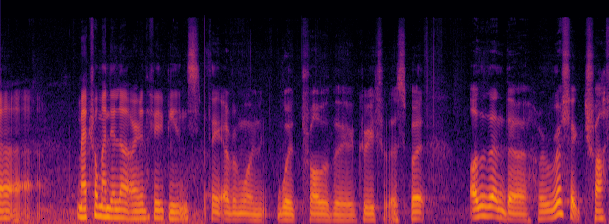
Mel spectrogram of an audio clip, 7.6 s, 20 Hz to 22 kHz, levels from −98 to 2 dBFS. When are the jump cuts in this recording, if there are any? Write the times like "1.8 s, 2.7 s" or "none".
2.6 s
